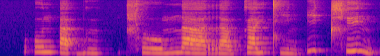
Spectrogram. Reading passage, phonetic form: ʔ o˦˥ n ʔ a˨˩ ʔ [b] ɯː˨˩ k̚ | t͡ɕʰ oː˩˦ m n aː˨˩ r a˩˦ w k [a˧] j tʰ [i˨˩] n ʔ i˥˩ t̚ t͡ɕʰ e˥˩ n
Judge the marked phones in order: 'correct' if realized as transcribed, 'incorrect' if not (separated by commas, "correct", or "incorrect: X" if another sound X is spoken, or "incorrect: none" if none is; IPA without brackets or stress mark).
correct, incorrect: a˦˥, correct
